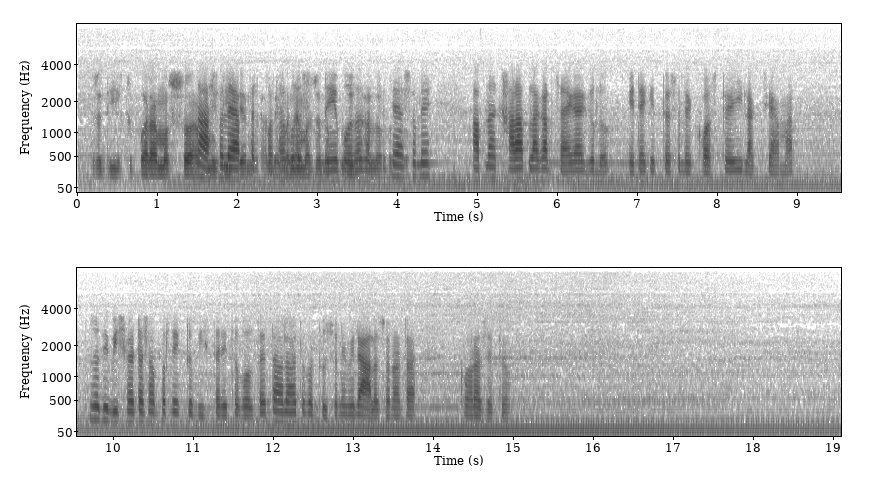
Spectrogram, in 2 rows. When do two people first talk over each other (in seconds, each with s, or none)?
1.5 s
